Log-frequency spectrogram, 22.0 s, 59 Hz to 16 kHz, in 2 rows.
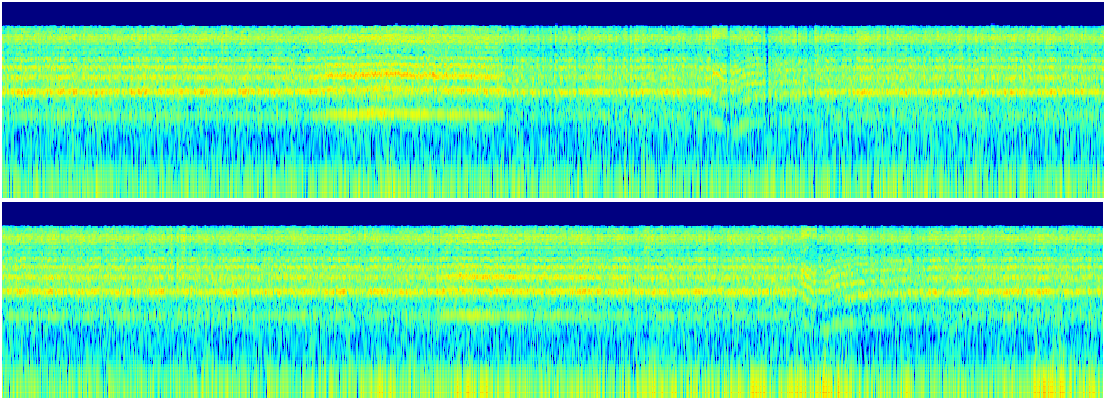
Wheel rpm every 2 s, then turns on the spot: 160, 160, 160, 150, 160, 160, 160, 160, 160, 150, 160.
none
